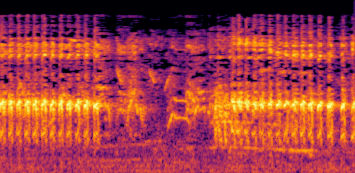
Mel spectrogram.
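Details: Sijambul songbird from Indonesia in lively song: a second-long trill of fast pulsed buzzy notes, a brief soft twisting phrase, then another rapid rattling trill.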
